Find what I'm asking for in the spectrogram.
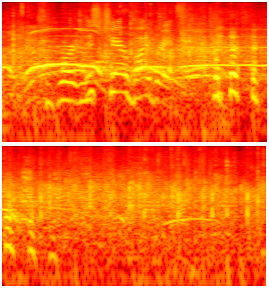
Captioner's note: laughs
